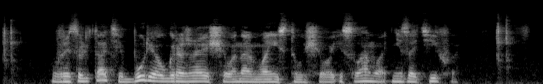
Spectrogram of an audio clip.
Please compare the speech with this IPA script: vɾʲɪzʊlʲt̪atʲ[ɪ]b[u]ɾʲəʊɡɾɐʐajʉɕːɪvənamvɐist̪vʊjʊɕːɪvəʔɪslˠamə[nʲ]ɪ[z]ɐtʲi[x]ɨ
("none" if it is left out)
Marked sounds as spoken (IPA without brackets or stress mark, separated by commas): ɪ, u, nʲ, z, x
